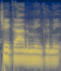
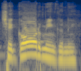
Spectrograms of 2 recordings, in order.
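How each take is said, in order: First: The first word has an open 'a' vowel. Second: The first word has a rounded 'o' vowel. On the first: The speaker calls it wrong. "ऐसे नहीं बोलना है" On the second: The speaker calls it right. "आप बोलिए चेकौर मी कुनी"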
